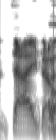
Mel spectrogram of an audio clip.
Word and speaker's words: Dido: Dido, which I was asking you how to pronounce, and you're like, it's like the singer Dido, and we both giggled.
